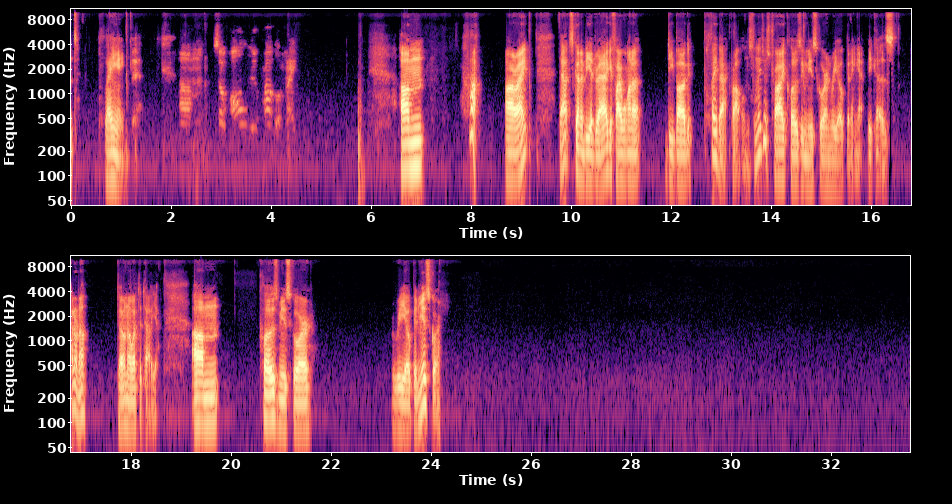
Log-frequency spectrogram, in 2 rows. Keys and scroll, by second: 13.0 space.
